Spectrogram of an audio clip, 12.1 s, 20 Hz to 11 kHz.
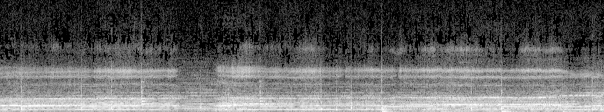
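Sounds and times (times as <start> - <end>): man singing long notes: 0.0 - 12.0
tabla strokes: 0.0 - 12.0.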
